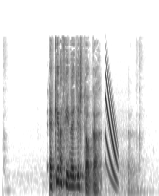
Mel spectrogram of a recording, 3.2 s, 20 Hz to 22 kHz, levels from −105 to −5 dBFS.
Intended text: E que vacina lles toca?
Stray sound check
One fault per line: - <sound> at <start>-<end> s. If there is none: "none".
- chirp at 2.1-2.4 s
